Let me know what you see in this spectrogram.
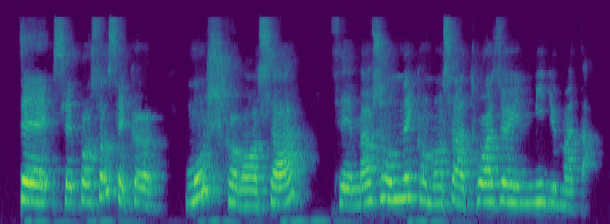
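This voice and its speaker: With audible room echo, a woman talks at a moderate pace in a high pitch, using ordinary pitch variation and long, frequent pauses. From Quebec, Îles-de-la-Madeleine. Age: 70s. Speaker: fisherman's wife and retired factory worker. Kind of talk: life story interview. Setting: video call.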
